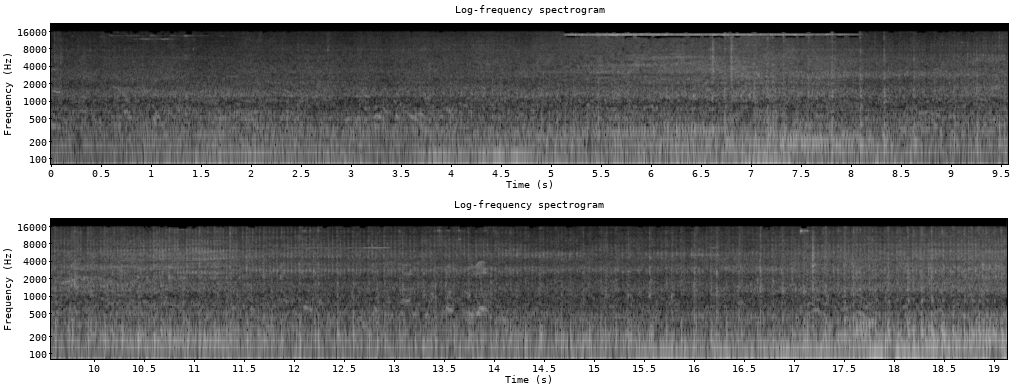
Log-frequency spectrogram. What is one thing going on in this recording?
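Traffic hums steadily along a busy street outdoors.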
